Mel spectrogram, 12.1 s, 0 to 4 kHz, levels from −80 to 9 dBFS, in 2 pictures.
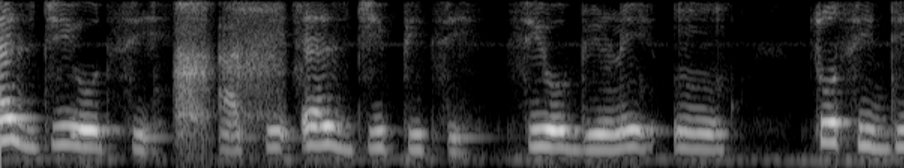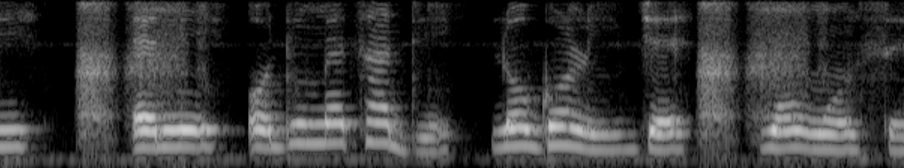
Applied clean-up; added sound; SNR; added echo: none; Breathing; 13 dB; none.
